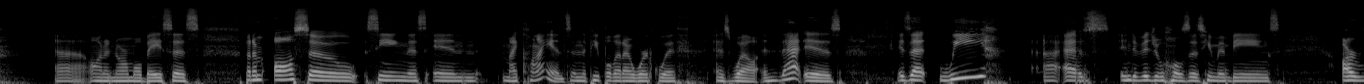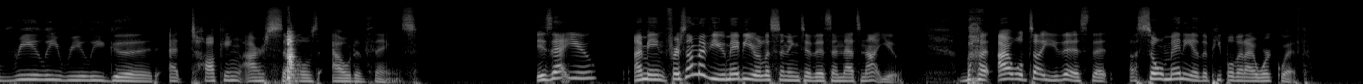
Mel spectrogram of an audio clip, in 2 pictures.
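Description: Corrupt frame decoded at 1.08, 4.62, 6.47, 8.51, 10.75, 12.25 and 16.49 s. Flipped bits left the decoder reading wrong gains and codes, so energy lands at wrong frequencies. Each is a chirp or noise burst of 40 to 170 ms, and the 16.49 s burst is by far the strongest.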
